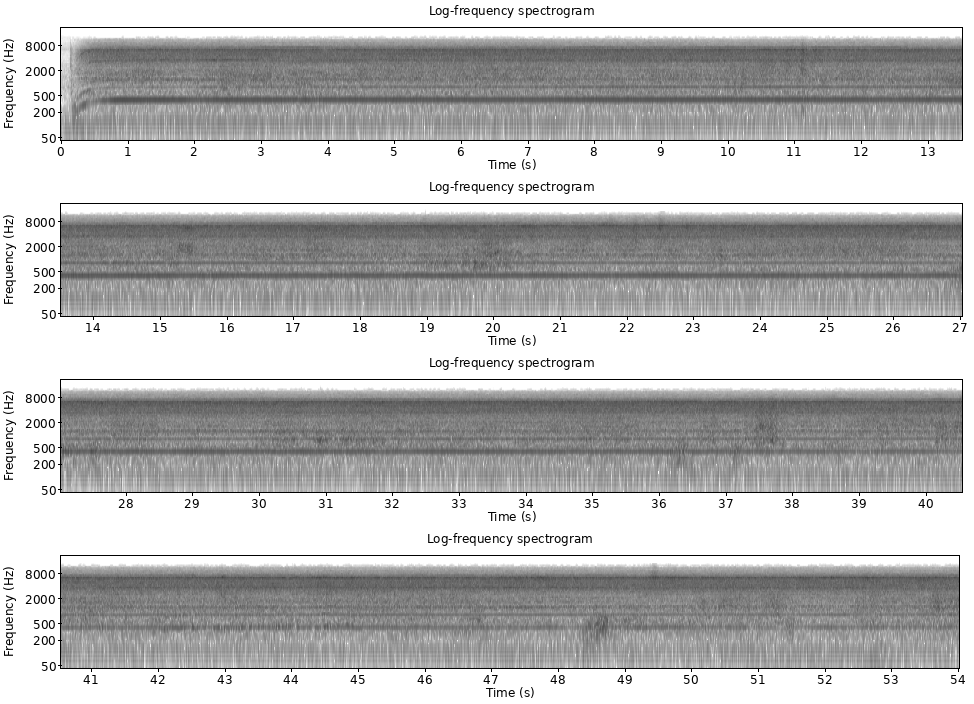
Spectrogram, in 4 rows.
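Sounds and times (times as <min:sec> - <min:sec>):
shop vacuum blowing air: 0:00.0 - 0:54.0.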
